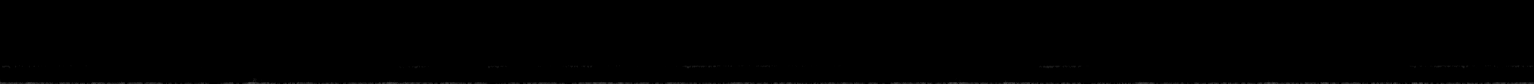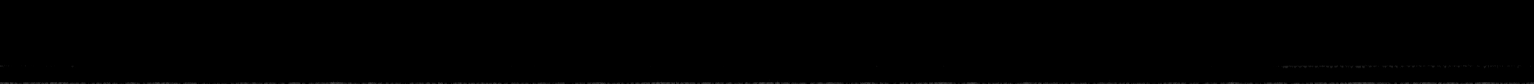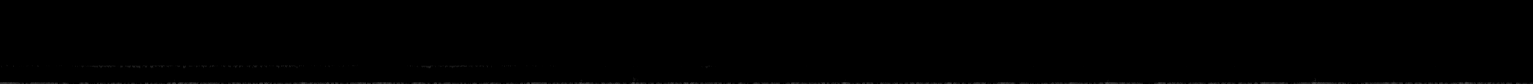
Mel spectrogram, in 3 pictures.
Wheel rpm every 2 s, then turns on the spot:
220, 220, 230, 230, 230, 140, 210, 230, 230, 230, 230, 230, 230, 230, 220, 220, 220, 230, 230, 240, 230, 230, 230.
none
